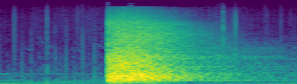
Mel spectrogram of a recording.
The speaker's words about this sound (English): That's a nice shooting, Ralph. That hawk is dropping like a rock.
